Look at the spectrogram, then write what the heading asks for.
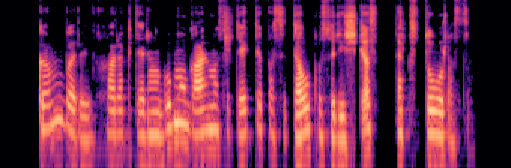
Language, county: Lithuanian, Marijampolė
